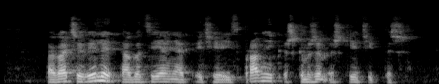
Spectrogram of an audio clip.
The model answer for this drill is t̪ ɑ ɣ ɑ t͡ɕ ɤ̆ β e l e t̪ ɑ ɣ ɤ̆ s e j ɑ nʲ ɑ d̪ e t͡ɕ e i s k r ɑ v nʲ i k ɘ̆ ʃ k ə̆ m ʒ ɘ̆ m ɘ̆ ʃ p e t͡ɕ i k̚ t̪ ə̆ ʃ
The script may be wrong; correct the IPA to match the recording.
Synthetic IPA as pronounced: t̪ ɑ ɣ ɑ t͡ɕ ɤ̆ β e l e t̪ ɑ ɣ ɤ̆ t͡s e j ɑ nʲ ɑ t̪ e t͡ɕ e i s p r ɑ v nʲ i k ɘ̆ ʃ k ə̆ m ʒ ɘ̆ m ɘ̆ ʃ k e t͡ɕ i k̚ t̪ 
